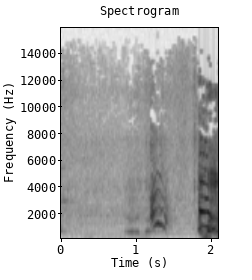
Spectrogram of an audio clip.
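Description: A baby's short high-pitched squeals: a brief one about a second in, and a louder one near the end with a knock.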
